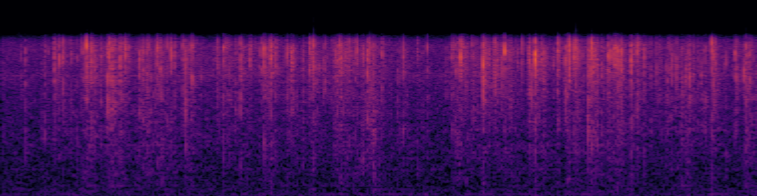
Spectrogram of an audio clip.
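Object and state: Crinkly plastic packet.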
